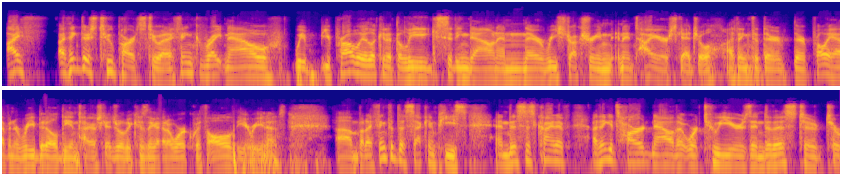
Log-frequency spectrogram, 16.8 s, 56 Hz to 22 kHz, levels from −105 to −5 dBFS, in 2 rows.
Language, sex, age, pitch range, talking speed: English, male, 20-39, 105-120 Hz, 270 wpm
